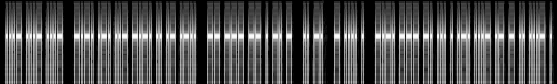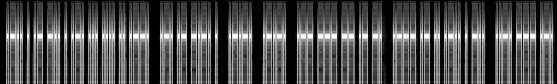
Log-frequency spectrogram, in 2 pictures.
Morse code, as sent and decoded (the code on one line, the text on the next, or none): ...- ...- ...- / -.-. .-. ..- -.-. .. .- .-.. / -- --- -- . -. - / .. -. / - .... / -.-. --- -. ... .-. ...- .- - .. ...- . / .-.. .- -.. .-. ... .... .. .--. / .-. .- -.-. / .-.-. / .-.-. / .-- --- -- .- -. / .--- .- .. .-.. -.. / ..-. --- .-.
VVV CRUCIAL MOMENT IN THE CONSERVATIVE LEADERSHIP RACE <AR> <AR> WOMAN JAILED FOR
